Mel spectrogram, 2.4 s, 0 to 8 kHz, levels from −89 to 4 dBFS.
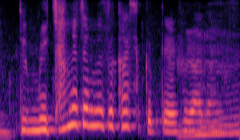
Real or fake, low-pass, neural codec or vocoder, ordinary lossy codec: fake; none; codec, 16 kHz, 4 kbps, X-Codec, HuBERT features, trained on general audio; none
